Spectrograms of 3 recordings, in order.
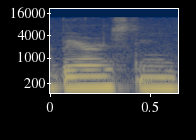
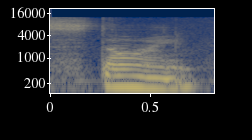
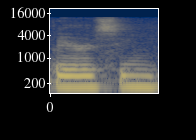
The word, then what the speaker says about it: Berenstain: called the berenstain bears which is spelt be EA RS Pai in as but people seem to remember it as Stein it typically seem like you know Einstein or Frankenstein or things of that nature or the barricade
